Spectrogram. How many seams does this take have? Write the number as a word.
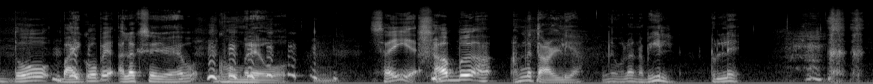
zero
